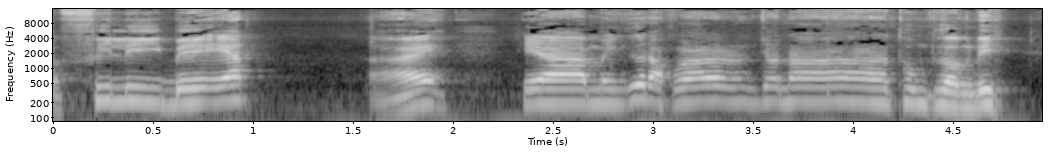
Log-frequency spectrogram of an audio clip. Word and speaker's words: Philips: Đấy, thì quen gọi là đài Philip nhá, tại vì nhưng mà ở đây nó không có dấu sắc nên là không đọc là thành Philip, thế nhưng mà đọc chuẩn ra là Philly BS.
